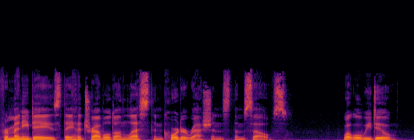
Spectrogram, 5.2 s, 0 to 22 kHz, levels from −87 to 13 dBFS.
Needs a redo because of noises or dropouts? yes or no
no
